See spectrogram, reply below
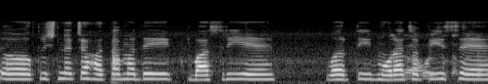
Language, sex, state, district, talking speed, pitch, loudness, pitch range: Marathi, female, Maharashtra, Mumbai Suburban, 125 wpm, 245 Hz, -16 LUFS, 230-255 Hz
